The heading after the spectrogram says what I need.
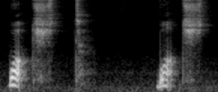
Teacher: CH is a ch sound, which is an air sound. Therefore, ed sounds like t.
